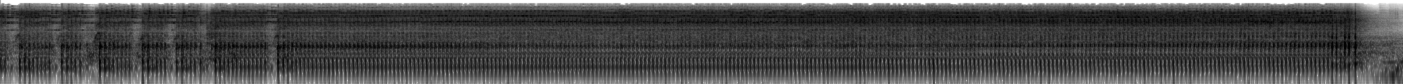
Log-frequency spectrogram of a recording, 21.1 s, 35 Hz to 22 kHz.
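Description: Socom Gear-built Robinson Armament XCR-RDC airsoft electric gun firing full auto on a 9.6 volt battery. It fires several short bursts in the first few seconds, then one long unbroken burst of about sixteen seconds, its gearbox cycling rapidly.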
